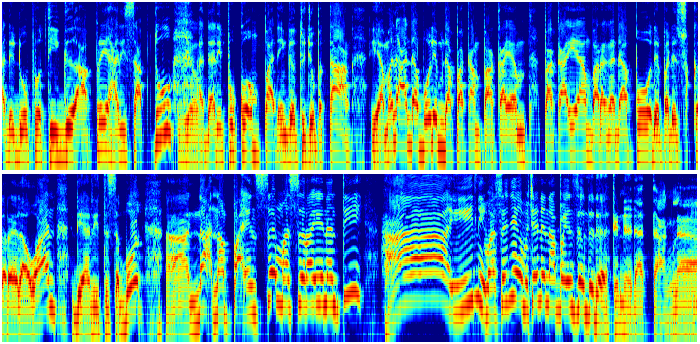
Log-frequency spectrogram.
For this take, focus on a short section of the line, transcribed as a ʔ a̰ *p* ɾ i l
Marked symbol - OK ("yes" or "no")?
yes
